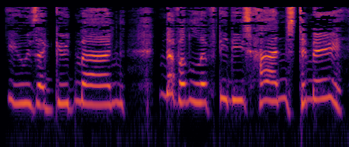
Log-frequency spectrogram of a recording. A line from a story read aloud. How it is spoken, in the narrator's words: she moaned deliriously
